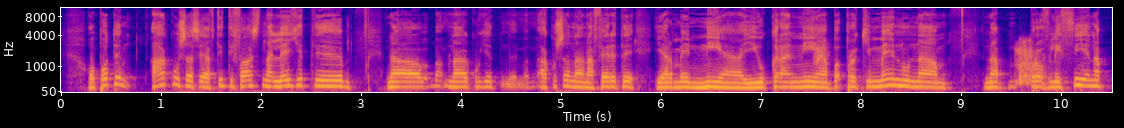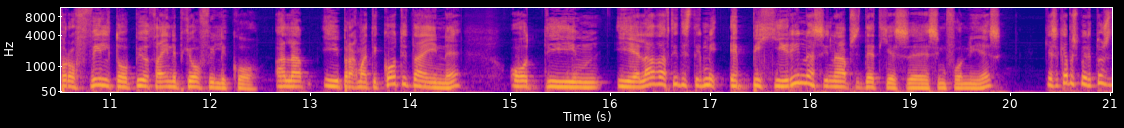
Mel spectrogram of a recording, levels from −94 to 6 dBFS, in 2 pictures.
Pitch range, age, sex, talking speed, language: 155-205 Hz, 30-49, male, 135 wpm, Greek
